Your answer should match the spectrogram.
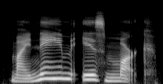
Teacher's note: But confident English usually goes down at the end, right? Yes, falling intonation signals, I am finished, I am sure of this statement.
